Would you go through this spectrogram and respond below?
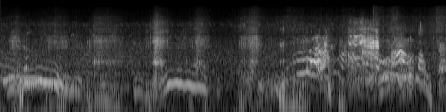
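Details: Lion cubs whining and begging for milk as their mother stops nursing them on safari; repeated wavering, rising-and-falling nasal whines, some drawn out, overlapping one another, with soft rustling between calls.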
